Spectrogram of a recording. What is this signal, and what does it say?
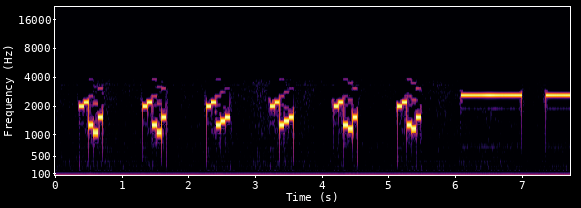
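Five-tone selective call (ZVEI), heard as quick runs of five tones, tones of about 70 ms. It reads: 89315 89315 89345 89345 89325 89325
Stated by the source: ZVEI five-tone selective call 89340 received on SDR.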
